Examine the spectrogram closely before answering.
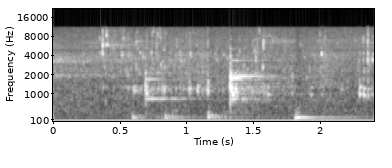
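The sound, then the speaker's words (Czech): Water is poured into a container holding a needle for a floating test, heard as a few short trickles and drips over a steady background hiss. “Nalejme tam ještě trochu vody.”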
